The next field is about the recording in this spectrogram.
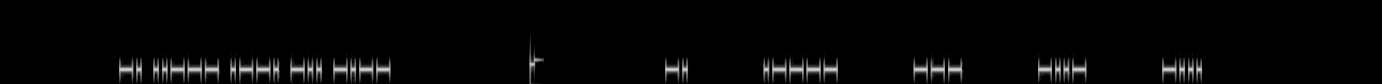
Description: Morse code, heard as a keyed tone, about 27 wpm, spaced as for 14 wpm, 700 Hz. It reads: N2PDY N1OXB
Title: USA Call Signs - 5 Characters - 6x Character Spacing - 28wpm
